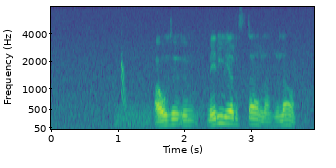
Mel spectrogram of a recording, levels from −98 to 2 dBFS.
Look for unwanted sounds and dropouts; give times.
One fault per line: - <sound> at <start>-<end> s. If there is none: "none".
- chirp at 1.0-1.1 s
